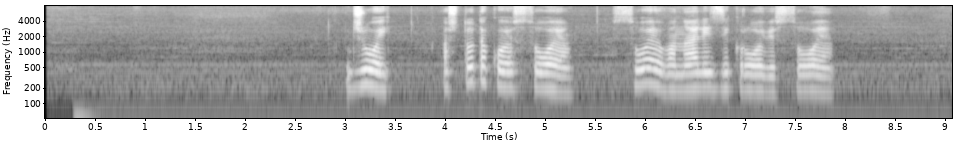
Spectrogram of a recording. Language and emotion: Russian, neutral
